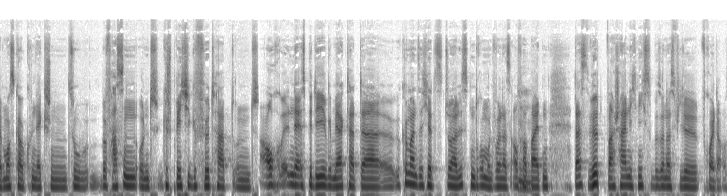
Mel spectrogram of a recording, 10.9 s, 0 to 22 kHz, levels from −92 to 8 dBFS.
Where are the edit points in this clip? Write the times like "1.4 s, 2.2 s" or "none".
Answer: 3.9 s, 4.9 s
